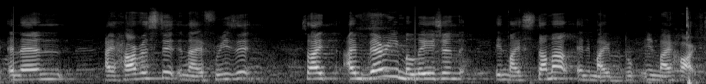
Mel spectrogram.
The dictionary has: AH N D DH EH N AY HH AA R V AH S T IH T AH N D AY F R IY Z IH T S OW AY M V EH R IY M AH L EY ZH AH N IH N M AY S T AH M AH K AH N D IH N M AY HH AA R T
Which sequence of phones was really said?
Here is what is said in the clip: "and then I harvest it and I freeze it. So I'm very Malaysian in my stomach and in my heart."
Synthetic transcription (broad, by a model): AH N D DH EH N AY HH AA R V AH S T IH T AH N AY F R IY Z IH T S OW AY M V EH R IY M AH L EY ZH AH N IH N M AY S T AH M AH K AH N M IH N M AY HH AA R T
